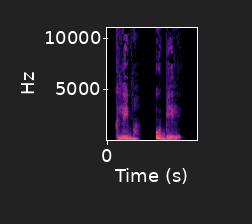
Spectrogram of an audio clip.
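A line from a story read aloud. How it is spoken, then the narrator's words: Sobbing. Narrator (Russian): всхлипывая, произнесла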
